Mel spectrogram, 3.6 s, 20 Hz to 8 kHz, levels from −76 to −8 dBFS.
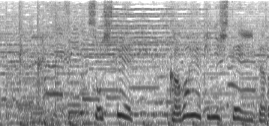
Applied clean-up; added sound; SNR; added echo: none; Wind instrument, woodwind instrument; 16 dB; none.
